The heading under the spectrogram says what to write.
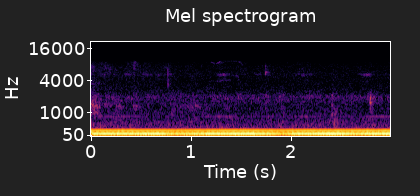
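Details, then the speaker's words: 52-inch Harbor Breeze Caratuk River ceiling fan on high speed: loud steady low hum with a faint higher ringing over it, not from the globe, probably from the motor. "it does put out really loud humming V humming sound humming voice humming sound and also um there's like a ringing sound I don't know if you can hear it it's not from the globe so it's probably from the motor"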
